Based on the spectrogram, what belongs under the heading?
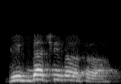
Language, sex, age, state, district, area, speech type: Bengali, male, 45-60, West Bengal, Paschim Bardhaman, rural, conversation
